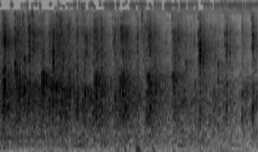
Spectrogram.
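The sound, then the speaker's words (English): A crowd applauds steadily to receive a speaker invited up, a dense wash of many hands clapping at once, sustained and fairly loud throughout with no voices standing out. “And I just want to invite him up now and just let's just receive him with a round of applause and blessing for everything he's poured into our lives.”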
